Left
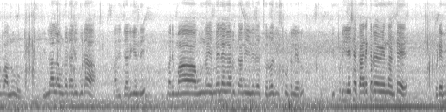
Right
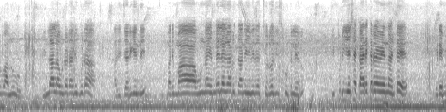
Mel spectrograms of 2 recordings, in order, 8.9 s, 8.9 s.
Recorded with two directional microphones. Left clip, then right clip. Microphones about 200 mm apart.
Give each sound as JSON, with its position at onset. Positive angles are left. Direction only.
{"t": 0.5, "sound": "speech", "side_deg": 10}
